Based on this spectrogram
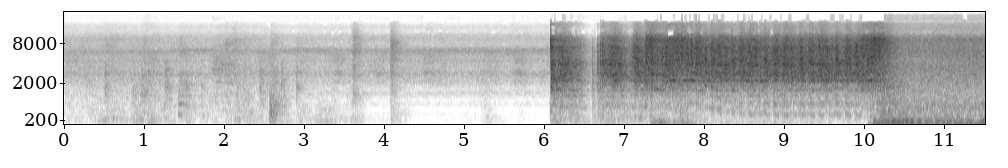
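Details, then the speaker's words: Small-block Chevy V8 in a Jeep YJ, just after sorting fuel delivery to the mechanical fuel pump: engine catches, settles into a strong steady idle and revs up cleanly. Normal start and rev, sounds healthy. "y'all that sounds so good oh man i want to drive this thing now i can't wait till it's an fj40 sounding like that man that's exciting"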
